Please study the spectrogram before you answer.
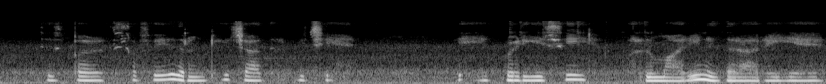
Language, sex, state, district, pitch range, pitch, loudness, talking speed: Hindi, female, Chhattisgarh, Raipur, 170-195 Hz, 180 Hz, -15 LUFS, 115 wpm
